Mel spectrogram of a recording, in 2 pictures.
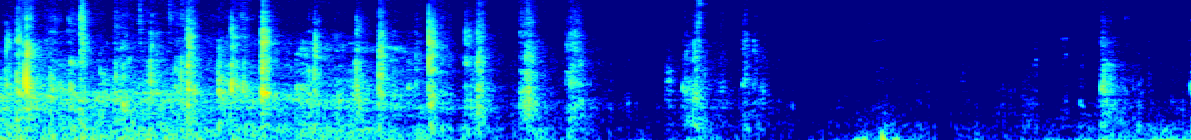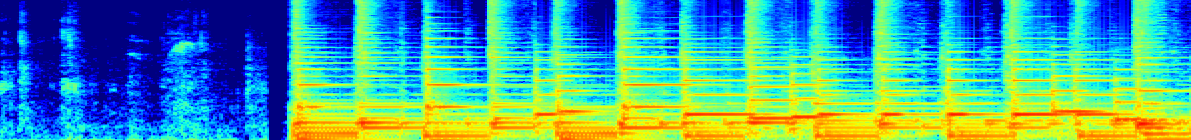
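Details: Soft scattered clicks and taps fade almost to silence, then loud rhythmic keyboard music starts about halfway and plays to the end, with no dog voice heard.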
